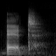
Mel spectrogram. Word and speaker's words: it: Fijaos cómo lo digo, que no digo it, digo it, it. La I como una E, letra clave de nuestro método. It. No digáis it, será it.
